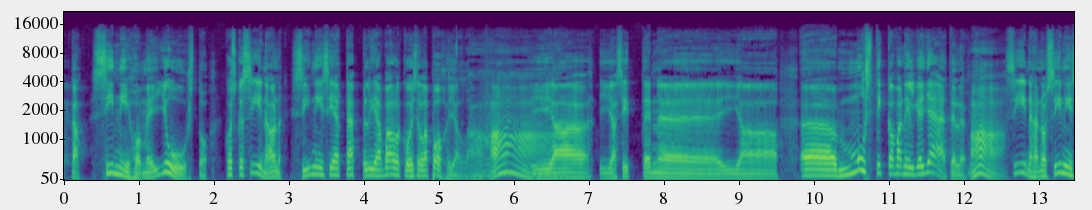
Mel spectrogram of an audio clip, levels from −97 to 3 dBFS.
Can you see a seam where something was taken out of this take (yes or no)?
yes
